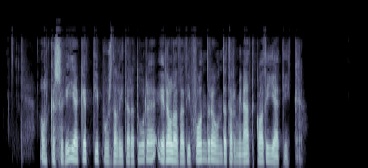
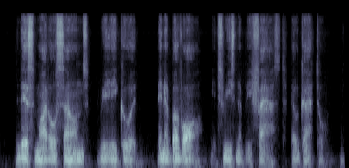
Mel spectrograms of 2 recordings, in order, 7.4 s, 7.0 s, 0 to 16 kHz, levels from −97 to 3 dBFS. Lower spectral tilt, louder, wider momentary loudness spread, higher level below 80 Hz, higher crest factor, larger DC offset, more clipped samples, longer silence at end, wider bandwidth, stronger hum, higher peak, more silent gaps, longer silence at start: about the same, -5.5 dB/octave vs -4.5 dB/octave; first, -22 LUFS vs -30 LUFS; second, 12 LU vs 18 LU; second, -64 dBFS vs -52 dBFS; about the same, 22 dB vs 22 dB; neither; neither; first, 1.35 s vs 0.15 s; second, 8 kHz vs 12 kHz; neither; first, -2 dBFS vs -10 dBFS; neither; first, 0.8 s vs 0.3 s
